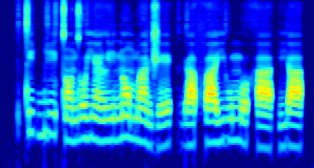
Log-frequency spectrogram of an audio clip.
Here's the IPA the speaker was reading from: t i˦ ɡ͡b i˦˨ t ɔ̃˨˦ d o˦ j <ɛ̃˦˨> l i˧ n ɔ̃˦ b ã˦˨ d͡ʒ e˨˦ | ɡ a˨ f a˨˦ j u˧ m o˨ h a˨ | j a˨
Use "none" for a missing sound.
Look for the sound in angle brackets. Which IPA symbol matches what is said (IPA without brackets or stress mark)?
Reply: ɛ̃˧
